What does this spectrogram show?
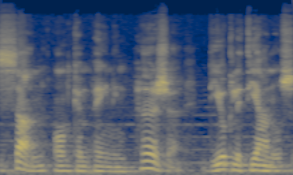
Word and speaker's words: Diocletianus: Now, after the death of the emperor and his son on campaign in Persia, Diocletianus, or Diocletianus to use ecclesiastical pronunciation, was proclaimed emperor.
